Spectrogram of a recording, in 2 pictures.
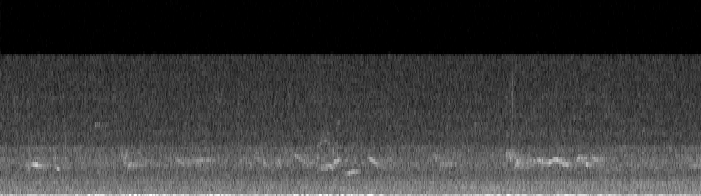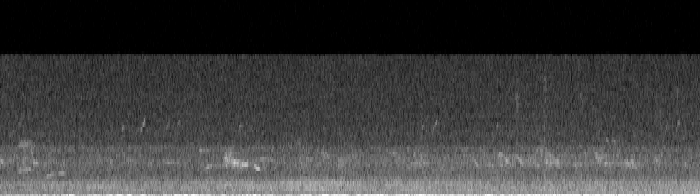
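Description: Backyard birds giving scattered short, high chirps and calls over a low steady hum, which grows louder near the end.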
